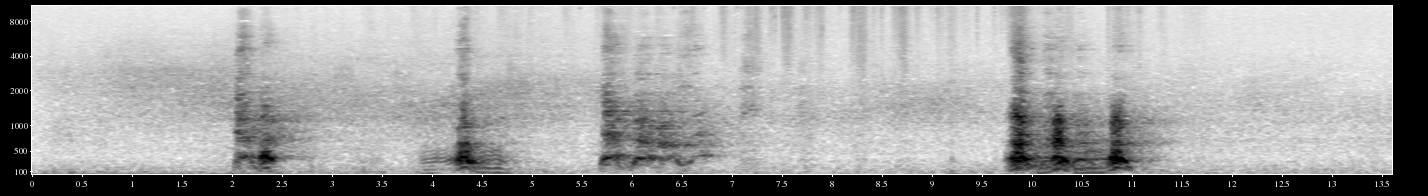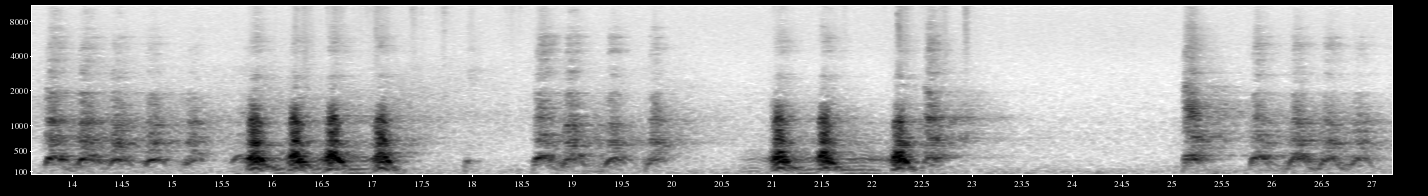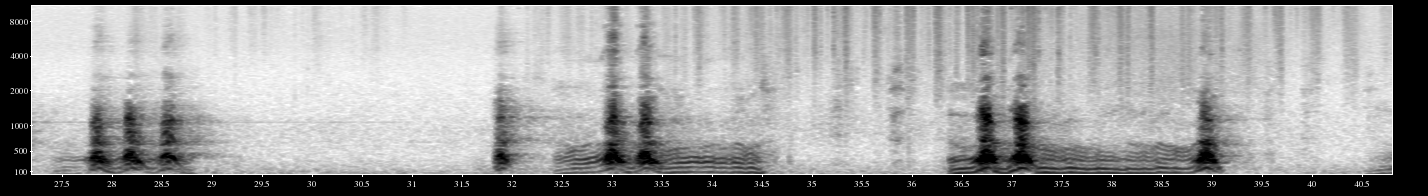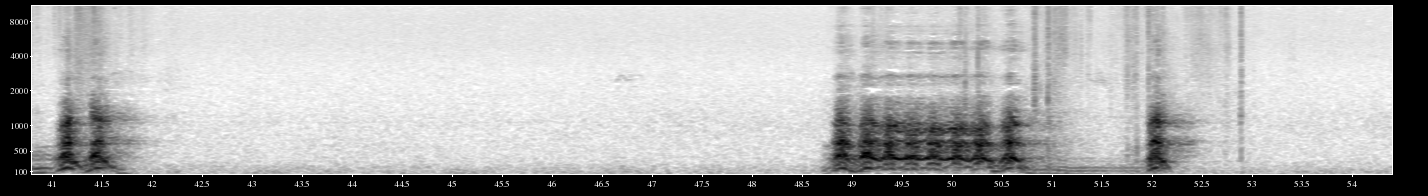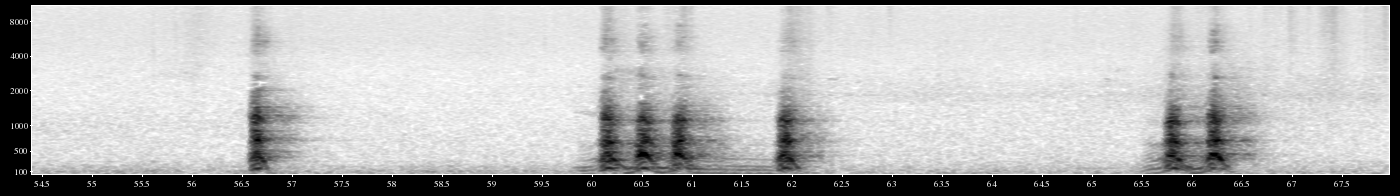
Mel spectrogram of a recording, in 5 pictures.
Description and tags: Irish wolfhound & Finnish hound barking at Pukinmäki dog park in Helsinki. Phone recording, slightly RX:d.
bark, barking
